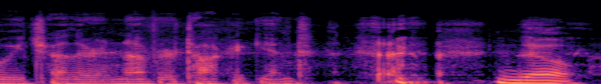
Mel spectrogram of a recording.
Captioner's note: laughs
